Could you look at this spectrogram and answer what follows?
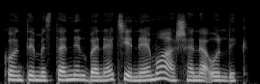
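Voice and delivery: plain reading voice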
